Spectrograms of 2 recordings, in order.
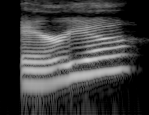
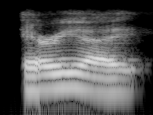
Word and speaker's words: Aria: Is it Aria? No. Yeah. area. So that's um it's a male and so area sorry my I'm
